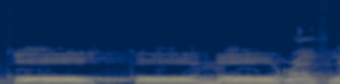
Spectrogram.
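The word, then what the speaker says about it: กกน: 그래서 태국인들이 보통은 꺼꺼너라고 하는데요.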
